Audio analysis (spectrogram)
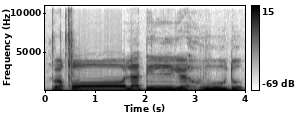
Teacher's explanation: क़ाफ को मोटा करके पढ़ेंगे क्योंकि क़ाफ मोटी पढ़ी जाती है। यहूदु, हा के तलफ़्फ़ुज़ का ध्यान रखना है।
